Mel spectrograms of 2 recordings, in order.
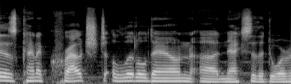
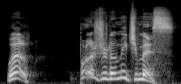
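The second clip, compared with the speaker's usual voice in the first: jovial dwarf; 3 semitones higher, 4 dB louder than usual. Acted. Dwarf greets Vera.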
